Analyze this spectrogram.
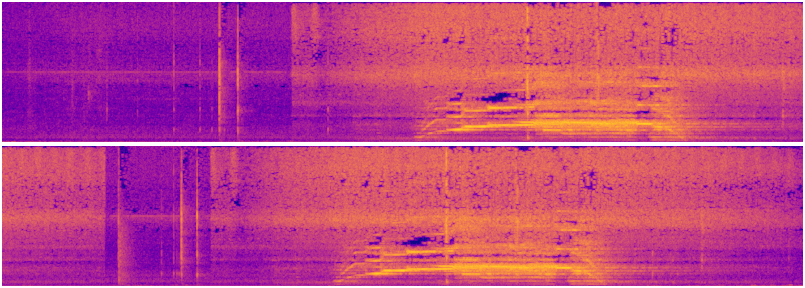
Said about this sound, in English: So here is the sound of an elk bugle. And you can imagine the two of those kind of combined together as to what this thing really would sound like. So here's an elk bugle.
